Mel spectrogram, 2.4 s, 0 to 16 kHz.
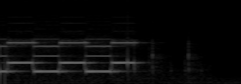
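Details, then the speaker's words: LIFEPAK 12 defibrillator/monitor in manual pacing mode: repeating two-note electronic alarm reminding to increase current, sounding when pacing current is still zero 20 seconds after disconnected pacing cable or therapy electrodes are reconnected. "if current is not increased within 20 seconds the alarm repeats reminding you to increase current"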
